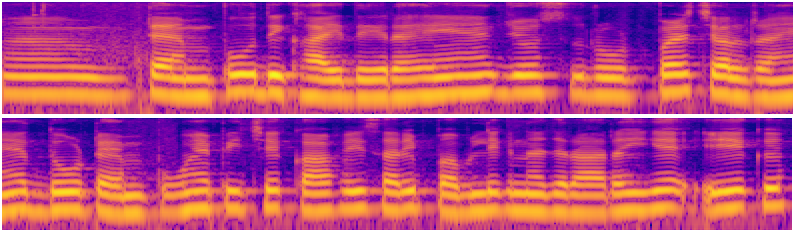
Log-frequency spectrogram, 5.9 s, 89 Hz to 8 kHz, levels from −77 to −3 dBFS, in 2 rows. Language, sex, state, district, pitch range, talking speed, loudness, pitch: Hindi, female, Chandigarh, Chandigarh, 190-215 Hz, 240 wpm, -15 LUFS, 200 Hz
